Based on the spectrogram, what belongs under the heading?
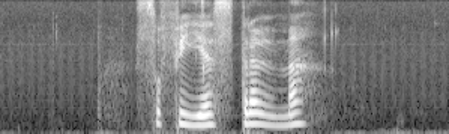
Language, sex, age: Norwegian, female, 22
